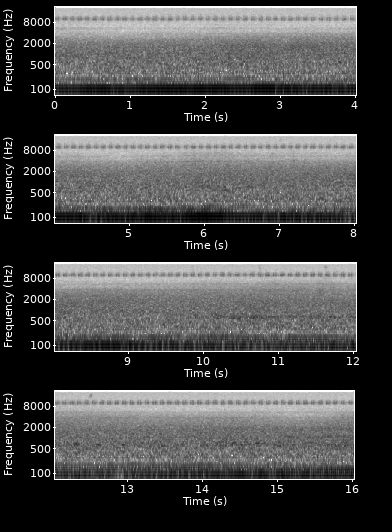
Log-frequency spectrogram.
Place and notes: Olsztyn, UWM, Weta - Cathedral veterinary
